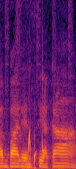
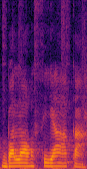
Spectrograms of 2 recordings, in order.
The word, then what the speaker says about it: Balenciaga: อ่าน ออก เสียง ว่า บาเลนเซียก้า ใคร ใคร่ อ่าน แบบ ฝรั่งเศส ก็ จะ อ่าน ออก เสียง ว่า balenciaga และ เหตุ ผล ที่ ไป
